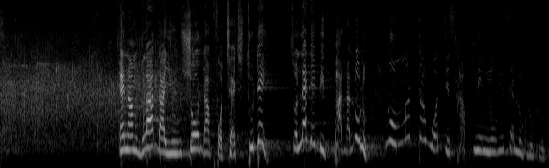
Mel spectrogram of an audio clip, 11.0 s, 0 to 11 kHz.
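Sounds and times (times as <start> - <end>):
crowd of people clapping their hands: 0.0 - 3.7
speech: 2.4 - 10.9.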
